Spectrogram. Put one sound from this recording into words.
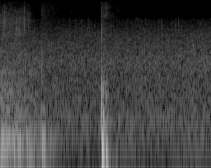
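A block is placed with a short thud.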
